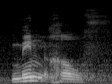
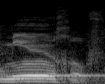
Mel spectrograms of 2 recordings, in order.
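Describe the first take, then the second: First: The n sound is pronounced clearly before kh. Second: The n sound is hidden and nasalized before kh. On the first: The speaker calls it right. "It's idhar" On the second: The speaker calls it wrong. "that's a very common mistake"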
